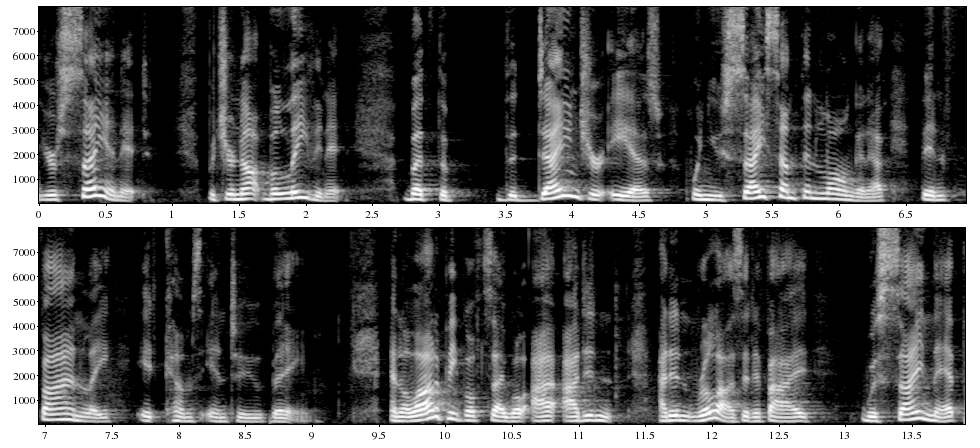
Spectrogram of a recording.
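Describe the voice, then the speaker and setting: A woman's voice: fairly low pitch, darkish tone. A woman teaching a sermon in an earnest, plainspoken way, repeating her key points. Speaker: Bible teacher.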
